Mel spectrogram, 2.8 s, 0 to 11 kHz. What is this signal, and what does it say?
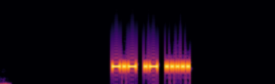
Morse code, heard as a keyed tone, about 42 wpm, 700 Hz. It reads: KA5
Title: USA Call Sign Prefixes - 45wpm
